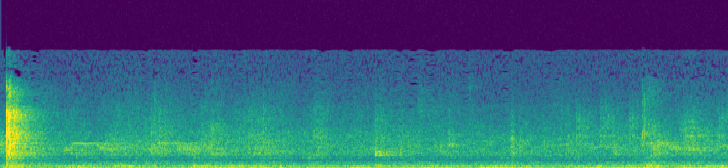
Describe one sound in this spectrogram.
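A middle-aged woman speaks calmly into a microphone in a large echoing hall.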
